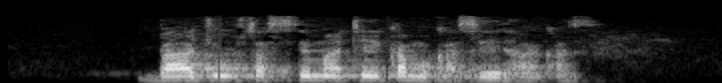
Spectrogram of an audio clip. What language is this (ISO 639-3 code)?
lug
